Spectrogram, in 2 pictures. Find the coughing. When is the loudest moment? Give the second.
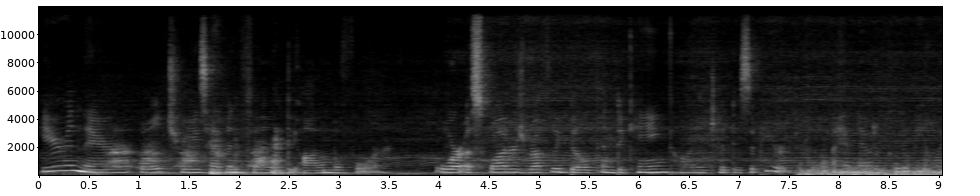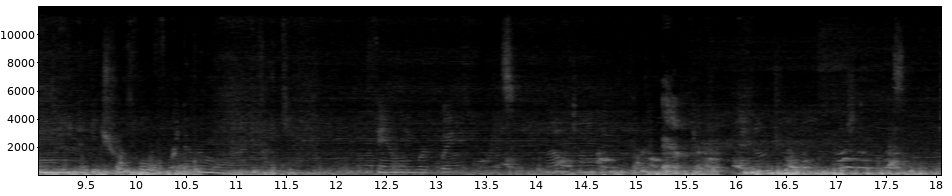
2 s.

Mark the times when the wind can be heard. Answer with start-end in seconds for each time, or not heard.
7.5-18.0.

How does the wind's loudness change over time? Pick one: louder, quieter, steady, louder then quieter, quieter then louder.
quieter then louder.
